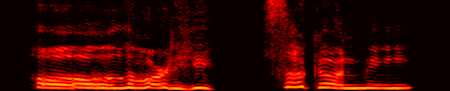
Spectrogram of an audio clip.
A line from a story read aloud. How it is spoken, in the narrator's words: I cried out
